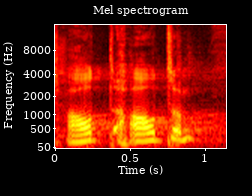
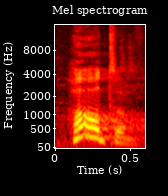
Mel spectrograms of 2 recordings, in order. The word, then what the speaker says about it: Haltom: Under the tent in, how do you pronounce that town? I just figured out Watauga. Now I got this Haltom. Say it again. Haltom.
